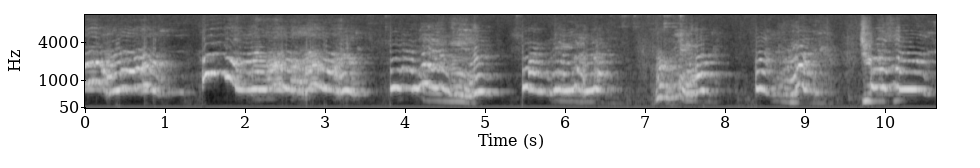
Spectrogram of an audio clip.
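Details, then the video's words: Dog crying like a child on meeting its owner again after six months: long, loud, quavering howl-like wails, each lasting one to two seconds and rising then sliding down, separated by brief pauses. "Questo cane rivede il suo padrone dopo 6 mesi e piange come un bambino"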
